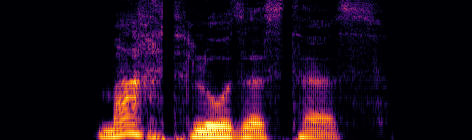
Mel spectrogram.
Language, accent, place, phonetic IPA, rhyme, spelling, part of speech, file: German, Germany, Berlin, [ˈmaxtloːzəstəs], -axtloːzəstəs, machtlosestes, adjective, De-machtlosestes.ogg
- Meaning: strong/mixed nominative/accusative neuter singular superlative degree of machtlos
